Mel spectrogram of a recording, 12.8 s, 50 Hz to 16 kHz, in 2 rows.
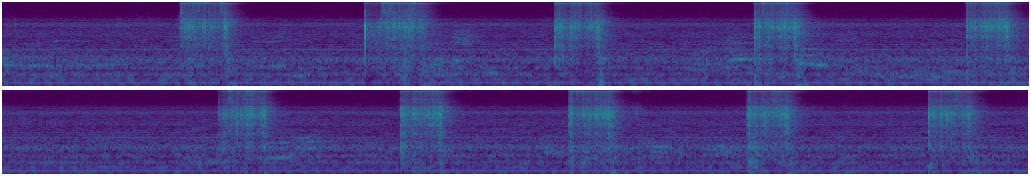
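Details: Daesung ARC120E 900 W stick welding transformer, over two years old, welding hollow steel: short bursts of crisp, even arc crackle about once a second, no sputtering or sticking; clean, healthy arc.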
